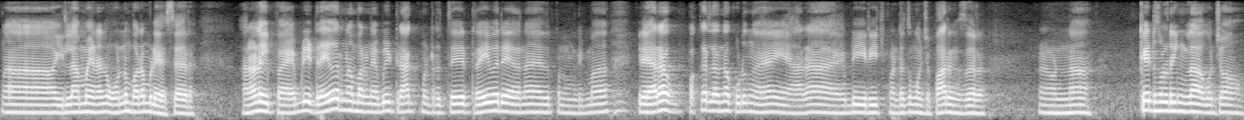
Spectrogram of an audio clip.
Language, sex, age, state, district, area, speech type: Tamil, male, 18-30, Tamil Nadu, Tiruvannamalai, urban, spontaneous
